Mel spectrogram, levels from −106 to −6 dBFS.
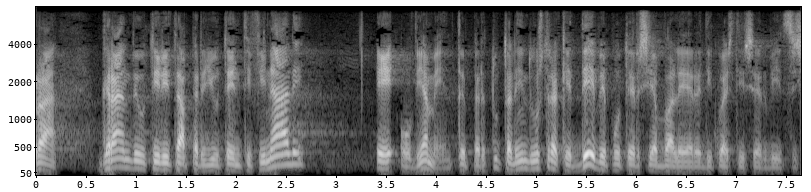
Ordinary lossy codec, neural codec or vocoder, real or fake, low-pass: none; none; real; 7.2 kHz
